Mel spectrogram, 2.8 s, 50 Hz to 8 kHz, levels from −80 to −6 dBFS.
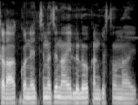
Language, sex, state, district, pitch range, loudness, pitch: Telugu, male, Telangana, Mahabubabad, 95-100 Hz, -19 LUFS, 100 Hz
